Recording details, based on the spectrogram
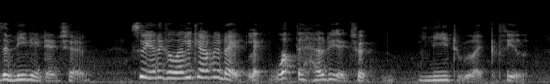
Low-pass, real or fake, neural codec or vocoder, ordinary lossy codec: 7.2 kHz; fake; codec, 16 kHz, 2 kbps, FunCodec, trained on LibriTTS, 25 frames a second; none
